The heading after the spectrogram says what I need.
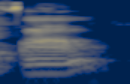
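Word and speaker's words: palm: जैसे पाम काम बाम। इन तीनों शब्दों में एल के बाद एम है और इनमें एल का उच्चारण नहीं होता है।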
